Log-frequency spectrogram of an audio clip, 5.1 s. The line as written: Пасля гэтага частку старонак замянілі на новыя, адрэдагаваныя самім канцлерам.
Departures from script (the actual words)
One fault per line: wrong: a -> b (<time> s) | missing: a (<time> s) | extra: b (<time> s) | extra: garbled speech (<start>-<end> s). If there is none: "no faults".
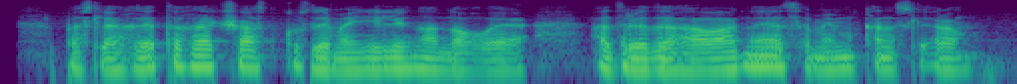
missing: старонак (1.5 s)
